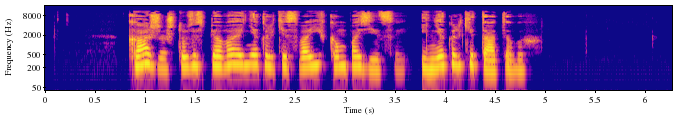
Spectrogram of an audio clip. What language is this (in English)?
Belarusian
